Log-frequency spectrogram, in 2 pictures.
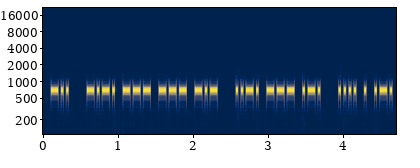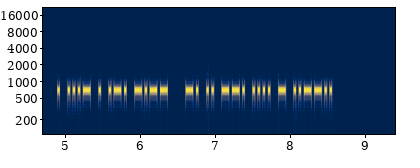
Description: Morse code, heard as a keyed tone, about 36 wpm, 700 Hz. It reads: D COOK FOR HER EVERY NIGHT?
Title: Sentences from Top 1000 Words - Review Part 5 - 35wpm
